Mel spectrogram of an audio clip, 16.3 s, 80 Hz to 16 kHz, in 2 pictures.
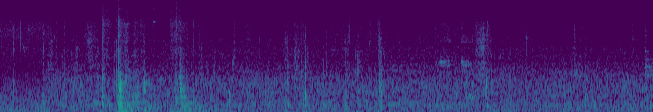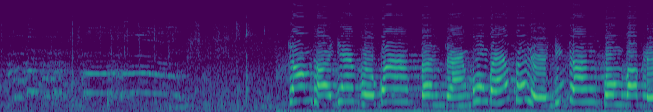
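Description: Faint rustling and clicks, then a rooster crowing faintly about 8 to 10 seconds in. From about 12 seconds a loud voice makes an announcement through horn loudspeakers, with a steady low hum under it.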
